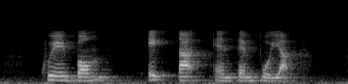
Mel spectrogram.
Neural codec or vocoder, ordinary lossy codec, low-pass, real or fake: none; Opus, 24 kbps; 7.2 kHz; real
